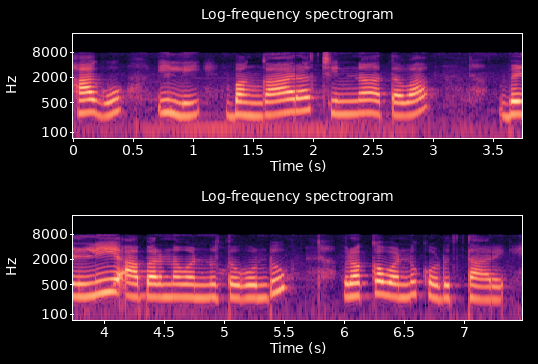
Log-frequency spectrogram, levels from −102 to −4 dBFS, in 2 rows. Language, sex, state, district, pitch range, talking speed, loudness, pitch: Kannada, female, Karnataka, Belgaum, 255-290 Hz, 80 wpm, -22 LUFS, 270 Hz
